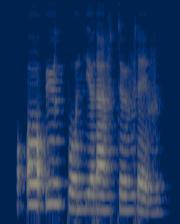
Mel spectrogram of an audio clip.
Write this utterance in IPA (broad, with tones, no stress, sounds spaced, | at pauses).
ʔ ɔ˦ ʔ y˦ l p o˨ nʲ œ˨ ɾ æ˨ v t ø˨ v ɾ e˨ v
